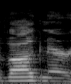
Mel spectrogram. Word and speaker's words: Wagner: Vivian Wagner get it it would be pronounced Vivian Vagner in German get it it's funny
